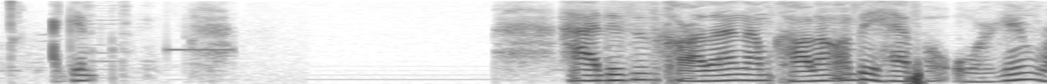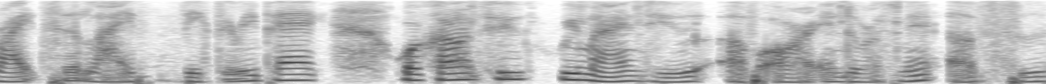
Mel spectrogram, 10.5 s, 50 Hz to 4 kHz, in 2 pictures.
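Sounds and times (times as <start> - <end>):
speech: 0.0 - 0.7, 2.8 - 10.4
answering machine beep: 0.8 - 1.2.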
